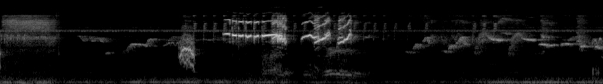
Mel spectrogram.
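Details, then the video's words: Oriental magpie-robin song for training birds to sing: hissy noise at first, then a harsh buzz, a loud fast series of whistled notes, and soft sliding warbles to the end. "Masteran kacer gacor dor bongkar isian,pancingan TOP buat kacer macetmu"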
